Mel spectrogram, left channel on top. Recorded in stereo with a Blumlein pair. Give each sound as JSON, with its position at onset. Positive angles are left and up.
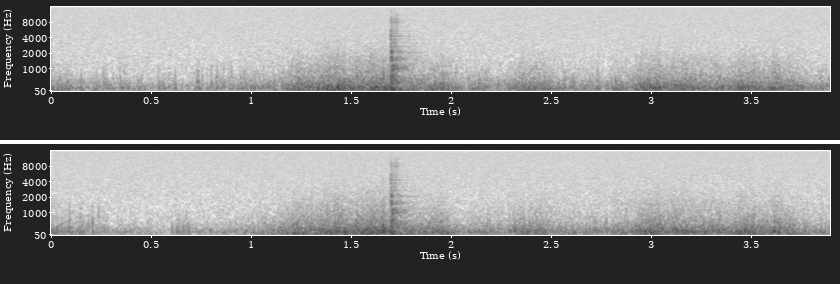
{"t": 1.7, "sound": "a drawer", "azimuth_deg": 10}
